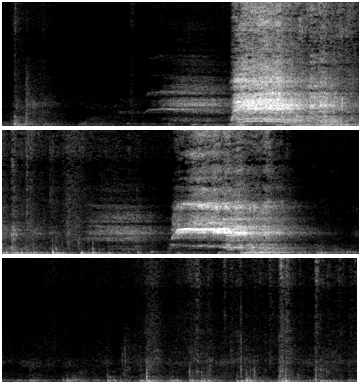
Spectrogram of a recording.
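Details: Weaned Friesian horse foals running loose and playing in an arena; two loud, shaky whinnies rise and fall at about three and seven seconds over steady clip-clop of hooves and thudding footfalls.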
